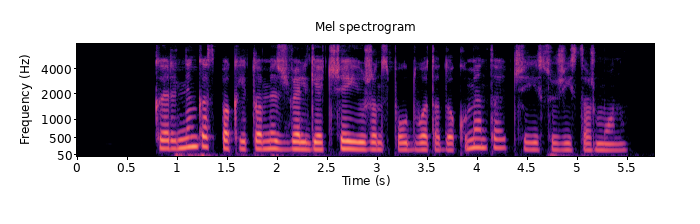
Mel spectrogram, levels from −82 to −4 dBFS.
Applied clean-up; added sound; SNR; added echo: neural mask model DeepFilterNet 3.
